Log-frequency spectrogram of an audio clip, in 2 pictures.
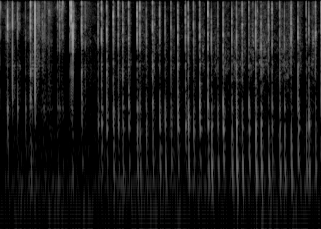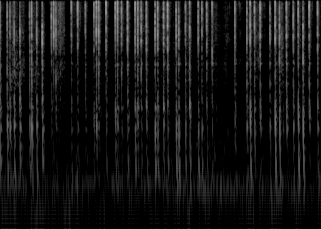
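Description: Long red nails tap the flip cap and scratch the body of a white plastic lotion bottle, making about sixty quick, dry, bright clicks and scrapes over eight seconds. Each tap is sharp and dies away almost instantly, with little low end.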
